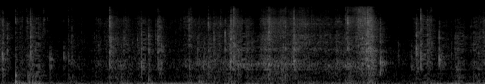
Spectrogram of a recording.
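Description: Thin, crumpled brown kraft packing paper is lifted and crinkled by hands. The result is a steady run of bright, crackling rustles with a few louder crinkle bursts and little low-end weight.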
